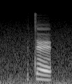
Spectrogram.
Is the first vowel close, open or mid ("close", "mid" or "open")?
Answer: mid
